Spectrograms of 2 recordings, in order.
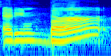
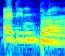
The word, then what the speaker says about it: Edinburgh: me how to pronounce Edinburgh Edinburgh because I was in Edinburgh so he said it's adding price like bra so let's get started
